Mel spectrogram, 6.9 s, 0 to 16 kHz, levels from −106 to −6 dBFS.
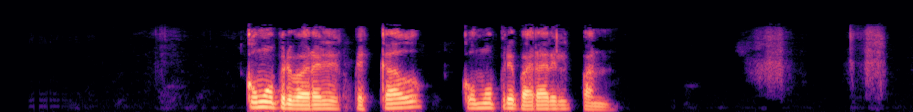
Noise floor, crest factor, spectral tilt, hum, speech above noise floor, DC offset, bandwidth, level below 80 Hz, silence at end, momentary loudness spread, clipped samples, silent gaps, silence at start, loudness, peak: under -90 dBFS; 20 dB; -8.5 dB/octave; none; over 73 dB; under 0.1%; 6.4 kHz; -58 dBFS; 2.3 s; 13 LU; under 0.1%; none; 1.85 s; -18 LUFS; -2 dBFS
